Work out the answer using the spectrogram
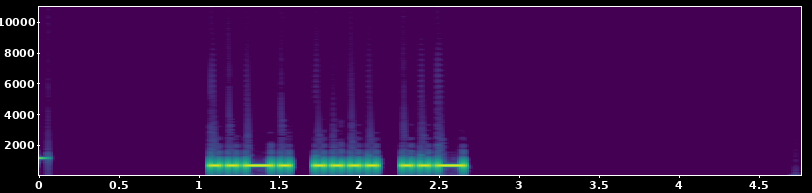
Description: Morse code, heard as a keyed tone, about 22 wpm, 700 Hz. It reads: FHU
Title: USA Call Sign Postfixes - 3 Letters 22wpm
